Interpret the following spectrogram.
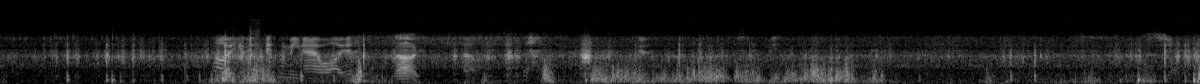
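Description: Indistinct voices calling out over wind and rolling noise from a moving road bicycle.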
